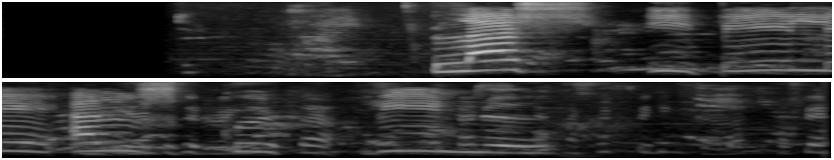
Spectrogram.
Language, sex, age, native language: Icelandic, male, 6, Icelandic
